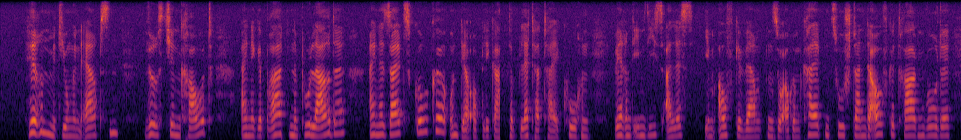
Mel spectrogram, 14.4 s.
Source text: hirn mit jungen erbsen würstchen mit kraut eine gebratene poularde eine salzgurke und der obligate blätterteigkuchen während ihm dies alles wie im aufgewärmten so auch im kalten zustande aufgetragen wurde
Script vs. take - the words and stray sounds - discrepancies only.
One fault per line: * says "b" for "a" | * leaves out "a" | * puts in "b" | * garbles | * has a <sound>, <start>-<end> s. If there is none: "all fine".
* leaves out "mit"
* has a dropout, 7.5-7.6 s
* leaves out "wie"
